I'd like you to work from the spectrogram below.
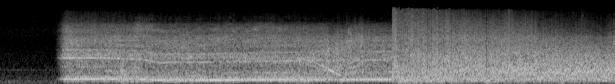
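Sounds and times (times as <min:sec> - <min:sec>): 
mechanical whine and roar: 0:00.0 - 0:06.1
loud blast in urban combat: 0:03.8 - 0:06.1.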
